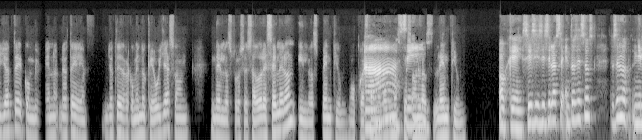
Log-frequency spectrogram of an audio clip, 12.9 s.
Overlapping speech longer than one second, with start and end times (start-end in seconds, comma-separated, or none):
7.3-8.6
